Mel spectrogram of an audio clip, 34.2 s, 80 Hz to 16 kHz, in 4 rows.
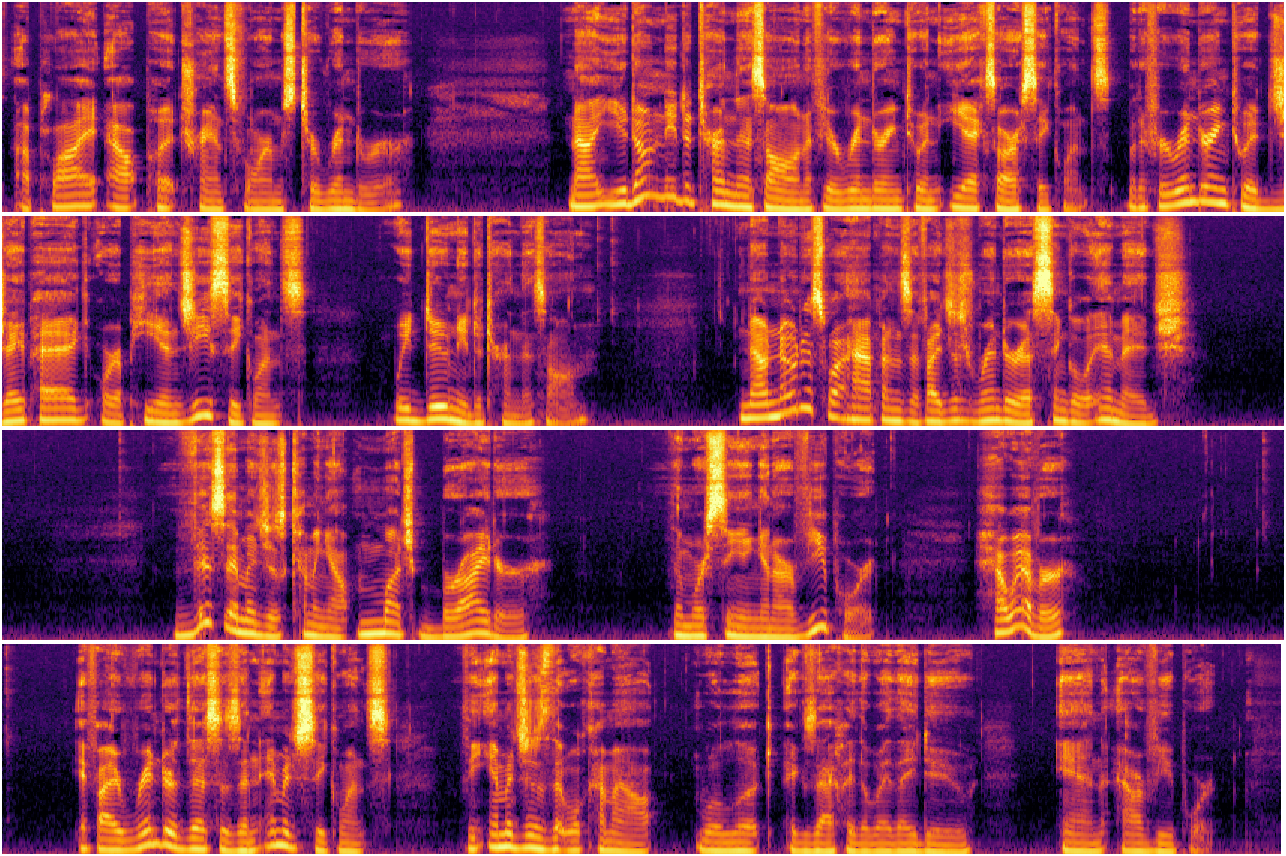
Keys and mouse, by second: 12.5 click, 14.9 click, 17.9 click, 23.7 click.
